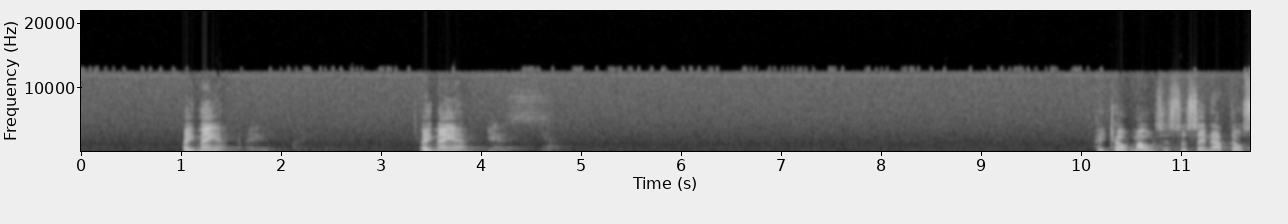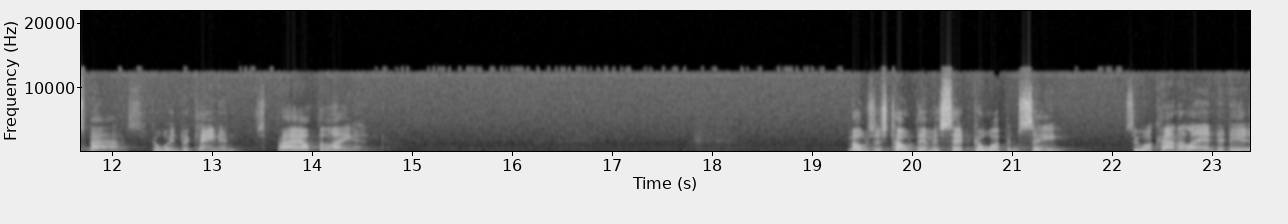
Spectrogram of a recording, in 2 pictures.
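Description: A middle-aged man speaks slowly and earnestly into a close microphone, with long pauses.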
